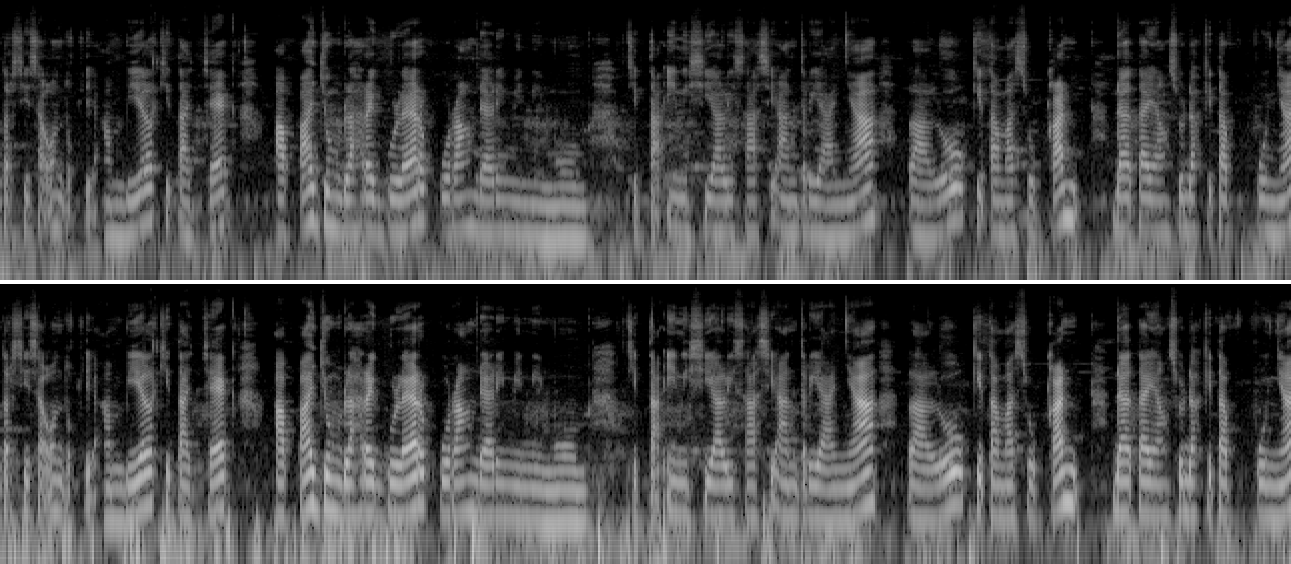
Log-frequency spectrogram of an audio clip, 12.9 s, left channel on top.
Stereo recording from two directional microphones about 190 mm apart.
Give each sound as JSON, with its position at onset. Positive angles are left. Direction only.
{"t": 0.0, "sound": "speech", "side_deg": -20}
